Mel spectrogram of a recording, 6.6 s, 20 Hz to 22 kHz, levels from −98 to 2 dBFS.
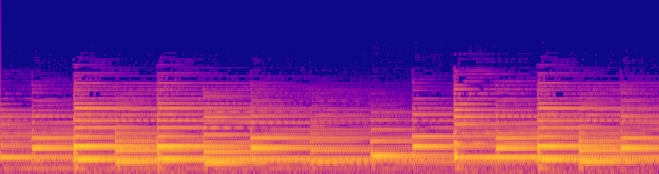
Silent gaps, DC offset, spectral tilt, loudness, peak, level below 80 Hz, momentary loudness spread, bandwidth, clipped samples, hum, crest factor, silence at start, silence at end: none; under 0.1%; -10 dB/octave; -17 LUFS; -2 dBFS; -48 dBFS; 7 LU; 4.9 kHz; under 0.1%; none; 14 dB; 0 s; 0 s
